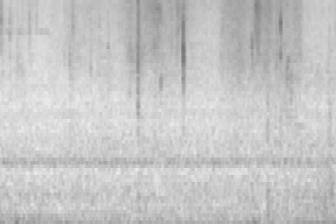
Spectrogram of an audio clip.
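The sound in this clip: A car drives on after a traffic jam has cleared, giving a steady, fairly loud low engine and road rumble that stays even throughout, with no talk.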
